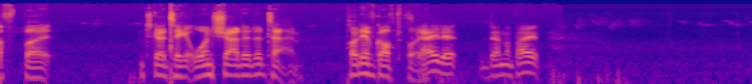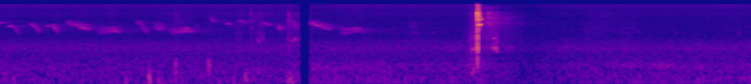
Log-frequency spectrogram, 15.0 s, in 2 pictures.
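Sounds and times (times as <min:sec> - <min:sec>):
birds chirping: 0:00.0 - 0:12.6
golf club striking ball: 0:12.2 - 0:12.7.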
